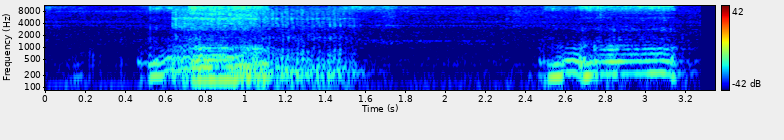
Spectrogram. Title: Snoring Puppies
